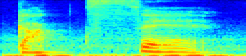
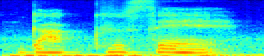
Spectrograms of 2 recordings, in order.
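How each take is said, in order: First: The u after the k is devoiced, barely heard. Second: The u after the k is fully voiced.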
